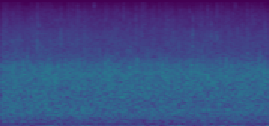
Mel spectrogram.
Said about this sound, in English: Applause now here in the Royal Albert Hall for the leader of the BBC Symphony Orchestra tonight, Andrew Haverin.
